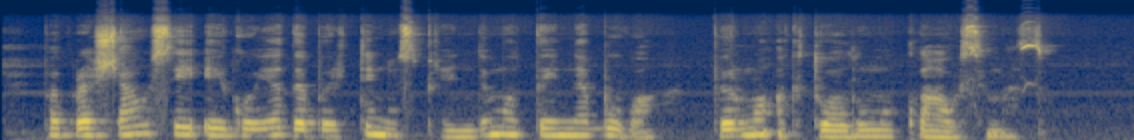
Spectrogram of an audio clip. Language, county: Lithuanian, Utena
